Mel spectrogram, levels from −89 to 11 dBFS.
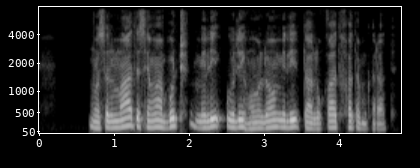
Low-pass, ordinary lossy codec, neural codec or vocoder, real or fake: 7.2 kHz; AAC, 48 kbps; codec, 16 kHz, 16 kbps, FunCodec, trained on LibriTTS, 50 frames a second; fake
